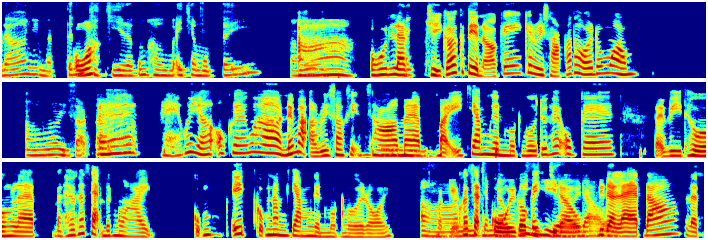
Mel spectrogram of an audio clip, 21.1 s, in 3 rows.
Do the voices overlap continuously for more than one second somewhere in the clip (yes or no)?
yes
